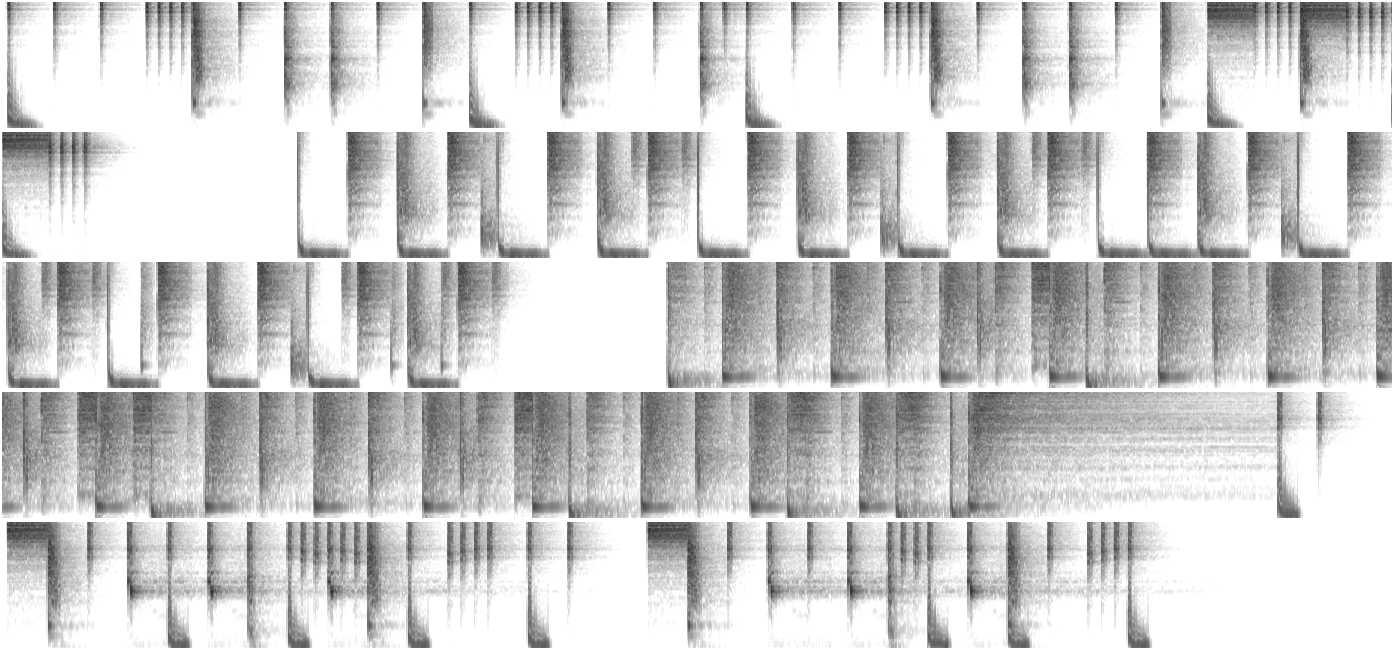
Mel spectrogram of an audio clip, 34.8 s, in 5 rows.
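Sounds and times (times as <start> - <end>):
drum kit: 0.0 - 7.4, 8.4 - 16.4, 17.2 - 33.6.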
